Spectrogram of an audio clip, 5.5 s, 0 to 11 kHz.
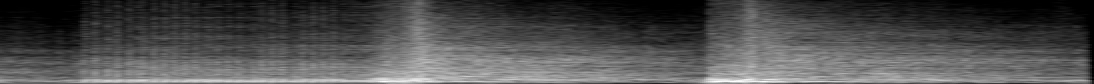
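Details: Honda RS 125 GP two-stroke started after 20 years, with the carburetor cleaned and a new exhaust fitted; two sharp crisp blips drop back cleanly each time, with no misfire or rattle, so it sounds healthy.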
